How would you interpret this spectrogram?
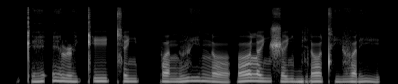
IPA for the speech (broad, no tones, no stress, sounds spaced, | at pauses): kʼ e̤ ʔ e̤ l ɭ i̤ kʼ i cʰ ə ʎ pː ɤ n v i̤ n o | o l ɤ ʎ ʃ ɤ ʎ bʲ ə̤ ɾ o tʰ i̤ v ə ɾ i̤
